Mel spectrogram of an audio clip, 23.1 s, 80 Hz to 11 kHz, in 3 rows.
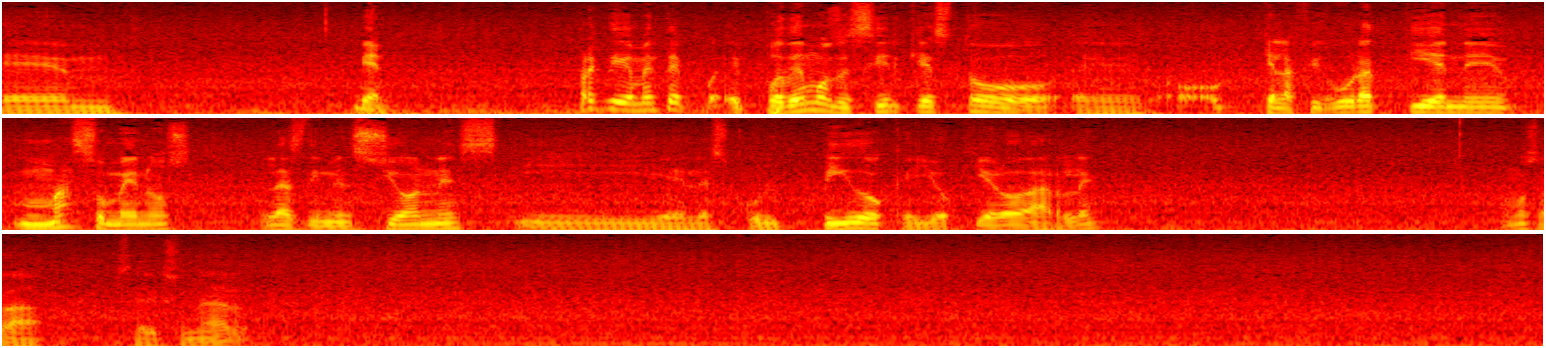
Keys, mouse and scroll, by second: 9.5 ctrl+r, 10.2 click, 12.4 click, 14.1 right click, 16.0 shift+right click, 18.1 shift+right click, 19.6 shift+right click, 21.1-22.5 drag.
